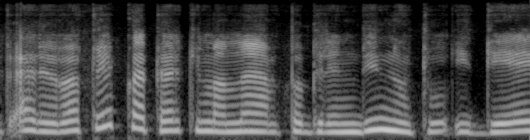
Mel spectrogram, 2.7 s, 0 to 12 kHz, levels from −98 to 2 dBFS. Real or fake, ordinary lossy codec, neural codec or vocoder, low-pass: fake; Opus, 32 kbps; codec, 44.1 kHz, 1.7 kbps, Pupu-Codec; 10.8 kHz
